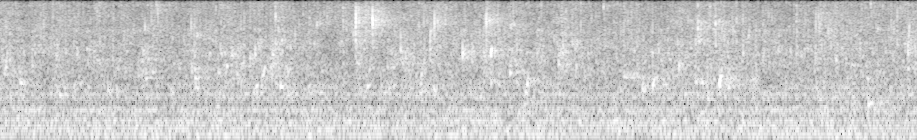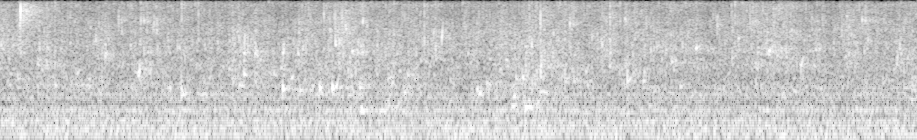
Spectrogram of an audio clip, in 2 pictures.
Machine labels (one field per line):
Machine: pump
